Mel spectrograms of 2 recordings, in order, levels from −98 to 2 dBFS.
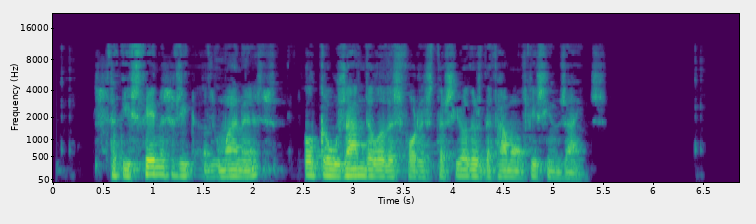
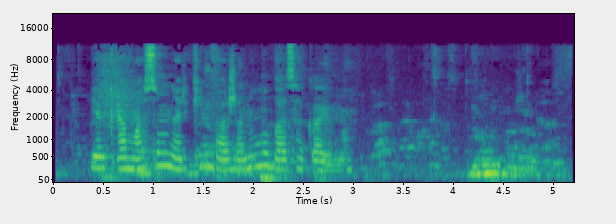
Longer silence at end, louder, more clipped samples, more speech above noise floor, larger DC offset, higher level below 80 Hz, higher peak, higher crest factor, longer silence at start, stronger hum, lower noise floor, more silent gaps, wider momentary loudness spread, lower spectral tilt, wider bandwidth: first, 1.35 s vs 0 s; about the same, -23 LUFS vs -25 LUFS; neither; about the same, 21 dB vs 21 dB; neither; second, -52 dBFS vs -42 dBFS; first, -4 dBFS vs -8 dBFS; about the same, 20 dB vs 20 dB; first, 0.45 s vs 0.05 s; neither; about the same, -43 dBFS vs -46 dBFS; neither; second, 15 LU vs 22 LU; first, -6 dB/octave vs -4.5 dB/octave; about the same, 11.5 kHz vs 11.5 kHz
